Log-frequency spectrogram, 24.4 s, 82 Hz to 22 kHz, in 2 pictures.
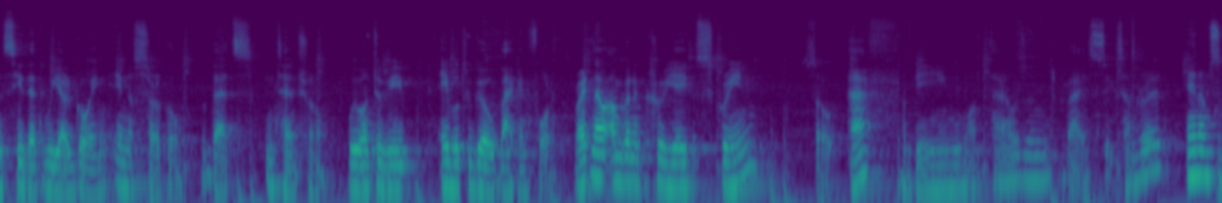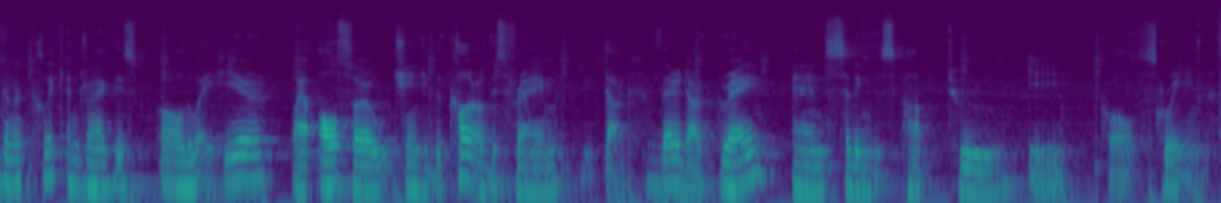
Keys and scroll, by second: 8.1 f, 9.5-11.5 typing, 23.3-24.4 typing.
